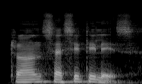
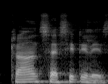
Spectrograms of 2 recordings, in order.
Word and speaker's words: transacetylase: lack a transaction is transaction says transacetylase transacetylase that is how you pronounce it transacetylease that is left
